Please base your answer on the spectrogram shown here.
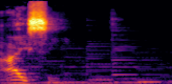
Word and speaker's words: Isai: I'm Isai, he says, pronouncing it icy.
